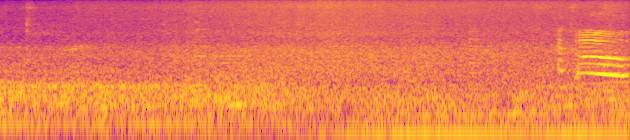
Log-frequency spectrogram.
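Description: Motorboat under way: steady low engine noise mixed with water rushing along the hull.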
